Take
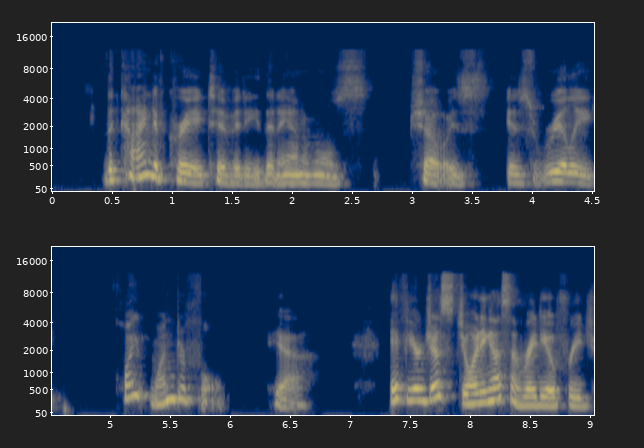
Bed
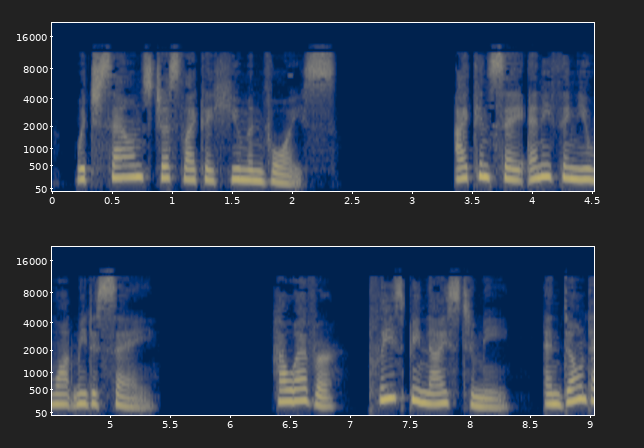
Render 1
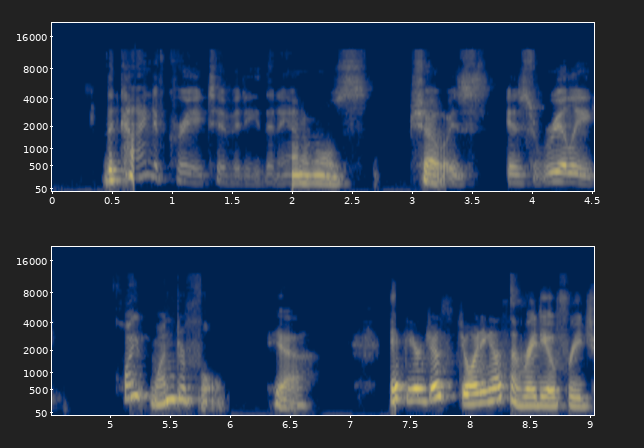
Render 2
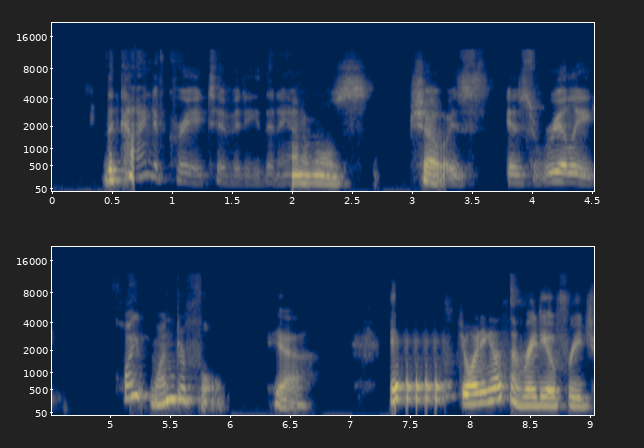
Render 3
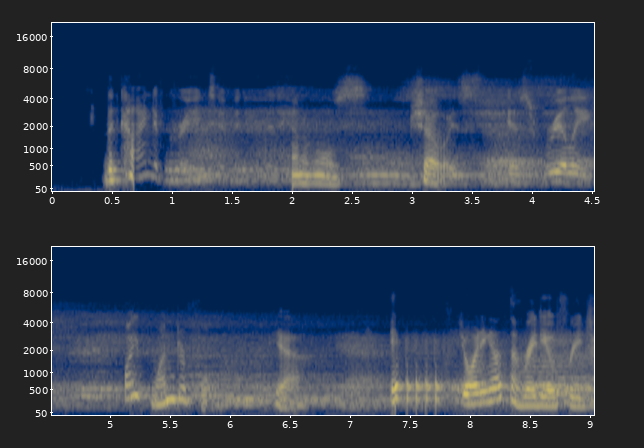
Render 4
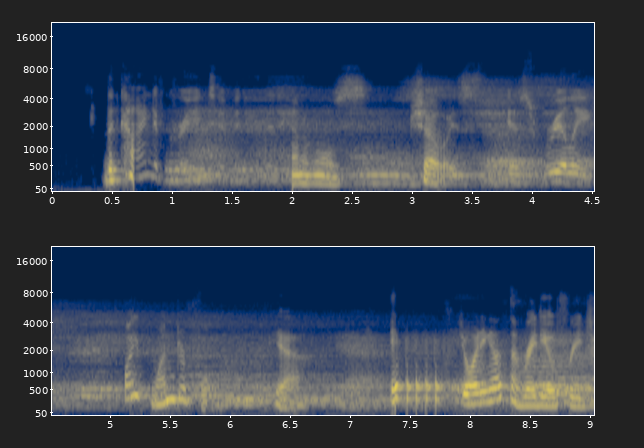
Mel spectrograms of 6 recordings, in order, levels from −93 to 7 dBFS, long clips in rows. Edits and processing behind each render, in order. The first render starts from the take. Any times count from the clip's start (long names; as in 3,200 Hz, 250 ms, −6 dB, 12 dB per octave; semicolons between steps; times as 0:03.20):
0:00.67–0:02.00: first-order pre-emphasis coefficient 0.97; 0:03.27–0:05.17: Bessel high-pass filter 530 Hz; 0:07.37–0:08.34: loudspeaker in its box 240–2,200 Hz, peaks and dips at 260 Hz −7 dB, 390 Hz +9 dB, 610 Hz +7 dB, 870 Hz −6 dB, 1,300 Hz +4 dB, 2,000 Hz −9 dB
0:02.01–0:03.24: low-pass with resonance 5,100 Hz, resonance Q 2.5; 0:03.90–0:04.35: notch filter 1,200 Hz, Q 6.8; 0:07.39: stutter in place 0.08 s, 5 plays
high-frequency loss of the air 190 metres; feedback delay with all-pass diffusion 639 ms, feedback 54%, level −10 dB
level +6 dB; brickwall limiter −3 dBFS, peak gain reduction 1 dB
